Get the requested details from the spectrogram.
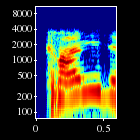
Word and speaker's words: Kuhns: Kunz. Is that how I pronounce it? – Kunz, like raccoon.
